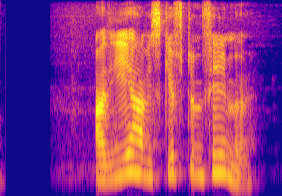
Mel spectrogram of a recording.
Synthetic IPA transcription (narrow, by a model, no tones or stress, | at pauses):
aðjɛhaːvɪscɪft̪ʏmfɪlmʏ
